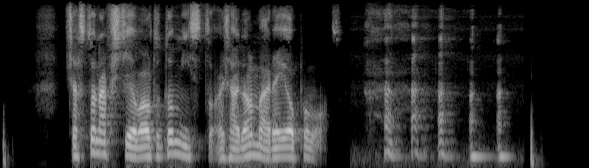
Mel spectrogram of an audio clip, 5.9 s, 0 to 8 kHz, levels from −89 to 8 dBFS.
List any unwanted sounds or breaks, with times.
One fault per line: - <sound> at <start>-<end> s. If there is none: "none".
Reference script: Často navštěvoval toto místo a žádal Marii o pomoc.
- laugh at 3.6-5.2 s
